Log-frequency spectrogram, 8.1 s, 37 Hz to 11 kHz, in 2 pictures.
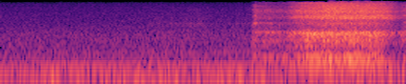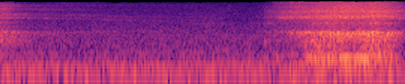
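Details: Snoring recorded during sleep with the SnoreLab phone app; two rough, rumbling inspiratory snores at about 15 a minute against steady low room hum.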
